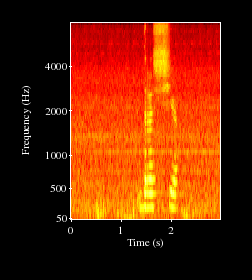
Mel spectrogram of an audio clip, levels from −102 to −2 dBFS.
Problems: constant background noise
